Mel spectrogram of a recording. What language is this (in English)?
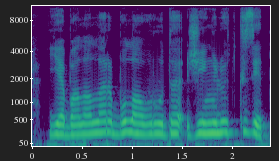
Kazakh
